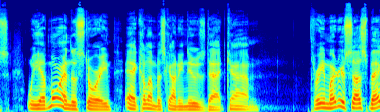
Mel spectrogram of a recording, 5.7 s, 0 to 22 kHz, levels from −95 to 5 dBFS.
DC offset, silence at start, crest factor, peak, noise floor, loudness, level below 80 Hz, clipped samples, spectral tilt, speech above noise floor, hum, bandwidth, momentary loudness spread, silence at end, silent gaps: under 0.1%; 0 s; 18 dB; 0 dBFS; -67 dBFS; -18 LUFS; -50 dBFS; under 0.1%; -6 dB/octave; 50 dB; none; 16.5 kHz; 8 LU; 0 s; none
